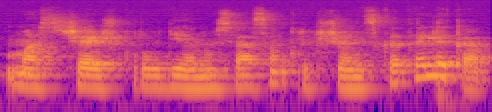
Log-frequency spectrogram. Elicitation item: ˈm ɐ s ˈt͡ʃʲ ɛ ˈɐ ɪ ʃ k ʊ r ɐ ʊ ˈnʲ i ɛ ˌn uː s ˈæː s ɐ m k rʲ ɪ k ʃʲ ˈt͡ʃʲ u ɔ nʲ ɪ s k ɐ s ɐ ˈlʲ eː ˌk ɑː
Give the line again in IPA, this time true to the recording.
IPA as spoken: ˈm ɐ s ˈt͡ʃʲ ɛ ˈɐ ɪ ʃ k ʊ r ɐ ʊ ˈdʲ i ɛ ˌn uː s ˈæː s ɐ m k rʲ ɪ k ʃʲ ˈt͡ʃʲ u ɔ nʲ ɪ s k ɐ t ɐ ˈlʲ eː ˌk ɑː

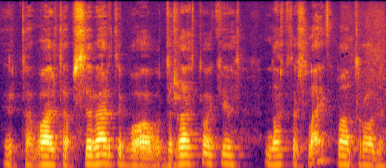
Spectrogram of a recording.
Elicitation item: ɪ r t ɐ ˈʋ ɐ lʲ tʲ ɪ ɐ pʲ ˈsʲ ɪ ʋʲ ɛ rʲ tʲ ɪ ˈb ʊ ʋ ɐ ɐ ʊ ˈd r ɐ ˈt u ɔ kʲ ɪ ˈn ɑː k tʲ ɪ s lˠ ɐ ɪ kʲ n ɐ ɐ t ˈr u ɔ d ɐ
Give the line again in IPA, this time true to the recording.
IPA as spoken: ɪ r t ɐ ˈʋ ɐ lʲ tʲ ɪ ɐ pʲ ˈsʲ ɪ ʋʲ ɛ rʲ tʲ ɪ ˈb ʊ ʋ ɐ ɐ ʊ ˈd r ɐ ˈt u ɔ kʲ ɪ ˈn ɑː k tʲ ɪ s lˠ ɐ ɪ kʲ m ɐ ɐ t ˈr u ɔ d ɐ

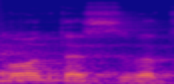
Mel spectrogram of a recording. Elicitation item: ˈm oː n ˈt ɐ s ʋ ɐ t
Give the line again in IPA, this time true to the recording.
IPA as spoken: ˈm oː n ˈt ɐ s ʋ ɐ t

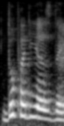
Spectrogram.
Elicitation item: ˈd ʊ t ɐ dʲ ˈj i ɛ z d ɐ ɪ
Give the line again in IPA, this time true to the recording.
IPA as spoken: ˈd ʊ p ɐ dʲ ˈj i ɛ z d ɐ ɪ

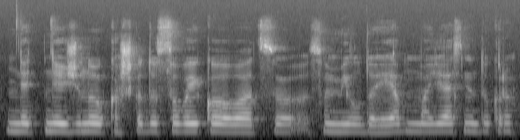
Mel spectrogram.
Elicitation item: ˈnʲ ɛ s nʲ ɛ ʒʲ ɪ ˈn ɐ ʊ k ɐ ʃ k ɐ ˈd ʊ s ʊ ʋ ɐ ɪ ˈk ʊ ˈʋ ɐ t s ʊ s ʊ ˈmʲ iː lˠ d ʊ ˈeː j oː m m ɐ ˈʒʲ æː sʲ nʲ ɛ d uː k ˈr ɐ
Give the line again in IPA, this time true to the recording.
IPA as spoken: ˈnʲ ɛ t nʲ ɛ ʒʲ ɪ ˈn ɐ ʊ k ɐ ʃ k ɐ ˈd ʊ s ʊ ʋ ɐ ɪ ˈk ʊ ˈʋ ɐ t s ʊ s ʊ ˈmʲ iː lˠ d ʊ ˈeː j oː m m ɐ ˈʒʲ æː sʲ nʲ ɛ d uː k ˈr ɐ

